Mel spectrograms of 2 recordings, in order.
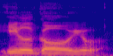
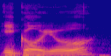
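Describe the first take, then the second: First: The word is said with an L before G. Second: The word is said without an L before G. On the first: The speaker calls it right. "tapi ilgoyo" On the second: The speaker calls it wrong. "bukan igoyo"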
